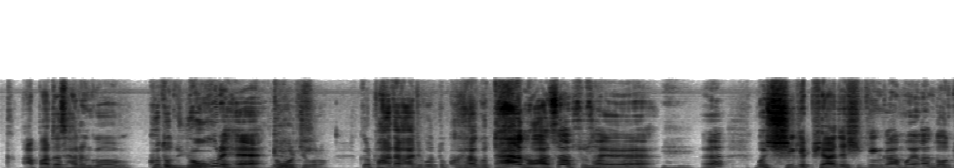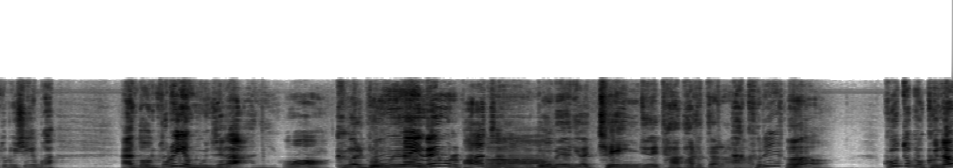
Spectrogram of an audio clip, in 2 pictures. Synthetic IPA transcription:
ap͈adasʰanɯnɡʌkɯdojoɡuɾɯɦenoɡoɭt͡ɕ͈iɡɯɾo̰ | kɯpadaɡad͡ʑiɡot͈okɯɡeaɡiotanʌwasʰʌsʰusʰae | e | mwʌɕʰiɡepʰiad͡ʑeɕ̬ʰiɡinɡamwʌeɡanont͈uɾɯɕʰiɡima | anont͈uɾɯɡinmund͡ʑe̞ɡaa̰ɲḭɡokɯɡʌɭnomujeinemuɾɯɭpadatt͡ɕananomujʌɲiɡat͡ɕeimd͡ʑunetapadat̚t͡ɕ͈ana̰kɯɾɯɲik͈a | kɯɡʌt̪͈omwʌkɯɲa

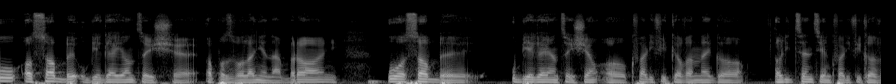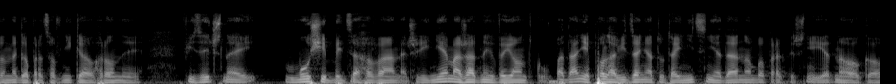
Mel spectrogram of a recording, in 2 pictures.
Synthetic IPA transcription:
uʔɔsɔbɘʔubʲjɛɡajɔnt̪sɛjɕɛ̰ɔpɔzvɔlɛɲɛnabɾɔɲ | uɔsɔbɘ | ubʲjɛɡajɔnt̪sɛjɕɛʔɔkfalʲifʲikɔvanɛɡɔ | ɔlʲit̪sɛntsʲjɛkfalʲifʲikɔvanɛɡɔpɾatsɔvɲikaɔxɾɔnɘ | fʲizɘt͡ʂnɛj | muɕibɘd͡ʑzaxɔvanɛ̰t͡ʂɘlʲiɲɛmaʐad̪nɘɣvɘjɔnt̪kuvbad̪aɲɛpɔlavʲidzɛɲat̪ut̪ajɲit̪sɲɛd̪anɔbɔpɾak̚t̪ɘt͡ʂɲɛjɛ̰d̪nɔɔkɔ

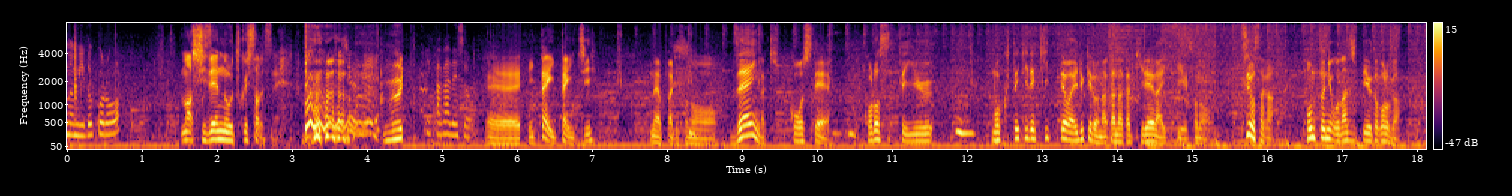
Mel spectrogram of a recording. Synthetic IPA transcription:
nomʲid̪o̞ko̞ɾo | maːɕizẽ̞nːo̞ɯ̟t͡sɨ̥kɯ̟ɕi̥sad̪e̞sɨne̞ | mɯ̟ikaɡad̪e̞ɕoːeːit̪ːaiːt̪ːaiːt͡ɕi | no̞japːaɾʲiso̞no̞̰ | d͡ze̞ːĩŋɡakʲʰi̥kːo̞ːɕi̥t̪e̞ | ko̞ɾo̞sɨ̥t̪ːe̞jɯ̟ː | mo̞kɯ̟̥t̪e̞kʲid̪e̞kʲit̪ːe̞β̞aiɾɯ̟ke̞d̪o̞nakanakakʲiɾe̞nait̪ːe̞jɯ̟ːso̞no̞̰t͡sɨjo̞saɡa̰hõ̞nt̪o̞ɲ̟io̞naʑit̪ːeiɯ̟t̪o̞ko̞ɾo̞ɡa̰

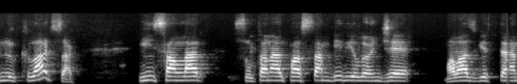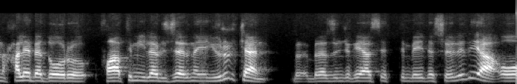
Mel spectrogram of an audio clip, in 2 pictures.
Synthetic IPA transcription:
nyɾkʰɯlˠaɾsa̰k̚ | insanlˠaɾ | sulʲˠt̪ʰanalʲpast̪anbiɾjɯlˠø̞nd͡ʒɛ | malˠazɟiɾt̪ːænhalʲebɛd̪o̞ːɾufaːt̪ʰimijlʲaɾyze̞ɾinɛjyɾyɾcʰæn | biɾazø̞nd͡ʒɛɡɯjasɛt̪ːimbejid̪ɛsø̞jlʲe̞d̪ijaʔo

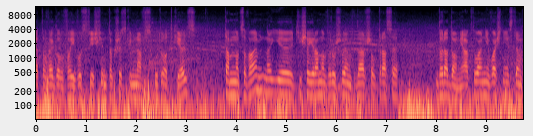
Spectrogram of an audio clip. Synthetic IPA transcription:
at̪ɔvɛɡɔvːɔjɛvut̪st̪fʲjɛɕfʲjɛnt̪ɔkʂɘst̪kʲimnafsxut̪ɔt̪kʲjɛls | t̪amnɔt̪sɔvawɛmnɔid͡ʑiɕajɾanɔvɘɾuʂɘwɛmvd̪alʂɔ̃w̃t̪ɾasɛ | d̪ɔɾad̪ɔmʲiakt̪ualɲɛvwaɕɲɛjɛst̪ɛm

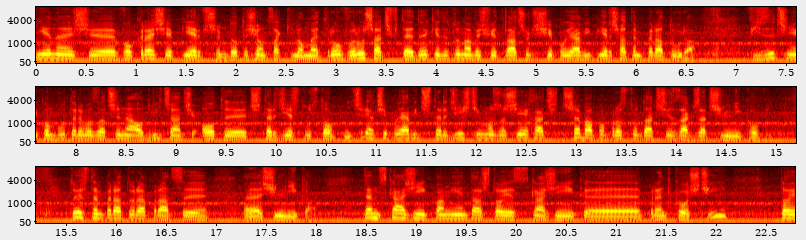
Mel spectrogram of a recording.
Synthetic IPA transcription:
ɲɛnɛɕɛvɔkɾɛɕɛpʲjɛɾfʂɘmd̪ɔt̪ɘɕɔnt̪sakʲilɔmɛt̪ɾufɾuʂat͡ɕft̪ɛd̪ɘkʲɛd̪ɘt̪unavɘɕfʲɛt̪lat͡ʂut͡ɕi̥ɕɛpɔjavʲipʲjɛɾfʂat̪ɛmpɛɾat̪uɾa̰ | fʲizɘt͡ʂɲɛkɔmput̪ɛɾbɔzat͡ʂɘnaɔd̪lʲit͡ʂat͡ɕɔt̪t͡ʂt̪ɛɾd͡ʑɛst̪ust̪ɔpɲit͡ʂɘlʲijakɕɛpɔjavʲit͡ʂt̪ɛɾd͡ʑeɕt͡ɕimɔʐɛʂjɛxat͡ɕtʂɛbapɔpɾɔst̪ud̪at͡ɕɕɛzaɡʐat͡ɕɕilɲikɔvʲḭ | t̪ɔjɛst̪ːɛmpɛɾat̪uɾapɾat̪sɘ | ɕilɲika̰ | t̪ɛnfskaʑɲik̚pamʲjɛnt̪aʂt̪ɔjɛst̪fskaʑɲikpɾɛnt̪kɔɕt͡ɕi | t̪ɔ

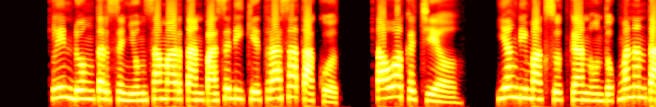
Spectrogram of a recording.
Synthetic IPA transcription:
lindʊŋt̪ərsəɲʊŋsamart̪anpasədikɪt̪rasat̪akʊt̪̚ː | awakət͡ʃɪl | jaŋdimaksut̪̚kanunt̪ʊk̚mənənt̪a

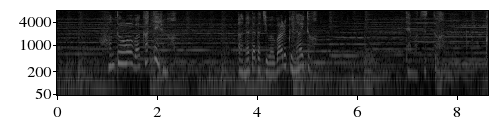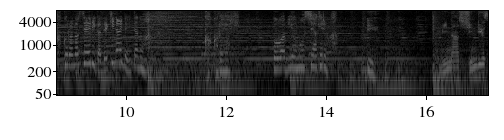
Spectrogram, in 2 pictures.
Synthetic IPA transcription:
hõ̞nt̪o̞ːβaβakat̪ːe̞iɾɯ̟no̞βa | anat̪at̪at͡ɕiβaβaɾɯ̟kɯ̟nait̪o̞ | d̪̥e̞mo̞z̥ɨt̪ːo̞ | kʰo̞̥ko̞ɾo̞no̞se̞ːɾʲiɡad̪e̞kʲinaid̪e̞it̪ano̞βa | kʰoko̞ɾo̞jo̞ɾʲi | o̞βabʲio̞mo̞ːɕiaɡe̞ɾɯɡa | iː | mʲḭ̃nːaɕĩnɾʲɨːs

